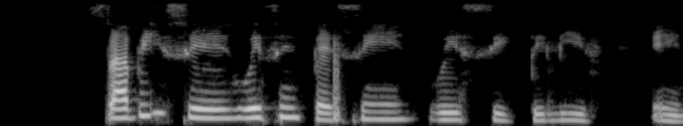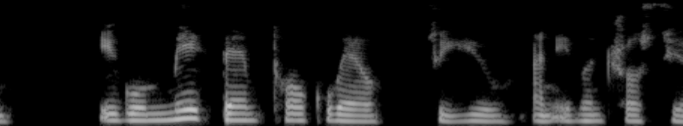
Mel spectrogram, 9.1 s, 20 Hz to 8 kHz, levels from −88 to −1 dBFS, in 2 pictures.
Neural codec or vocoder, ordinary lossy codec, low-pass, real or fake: none; none; 7.2 kHz; real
